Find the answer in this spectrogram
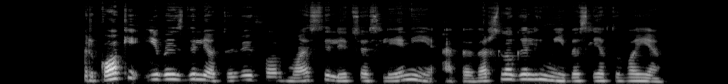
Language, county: Lithuanian, Vilnius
